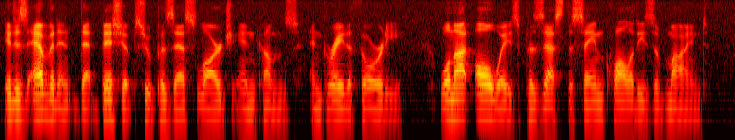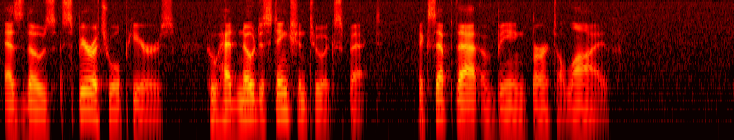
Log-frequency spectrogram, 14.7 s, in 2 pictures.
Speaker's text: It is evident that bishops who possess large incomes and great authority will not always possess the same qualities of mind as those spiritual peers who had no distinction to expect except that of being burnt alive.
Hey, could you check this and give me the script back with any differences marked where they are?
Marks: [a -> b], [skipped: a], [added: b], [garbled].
It is evident that bishops who possess large incomes and great authority will not always possess the same qualities of mind as those spiritual peers who had no distinction to expect except that of being burnt alive.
